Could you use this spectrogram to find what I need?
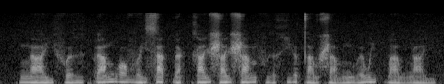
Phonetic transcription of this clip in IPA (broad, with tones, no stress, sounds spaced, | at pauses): n aː˨˩ j f əː˨˩˨ ɣ ɨ˨˩ k̚ ɗ a˧˥ m w ɔ˧ v ə˧˥ j s a˦˥ t̚ ɗ a˨˩ k̚ x a˧˥ j ʂ a˧˥ j ʂ a˧˥ m f ɨ˨˩ ə̯ x i˧˥ ə̯ t̪ a˨˩ w ʂ a˨˩˨ m ŋ u˨˩˦ ə̯ w i˦˥ p̚ w a˨˩ w ŋ a˨˩ j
